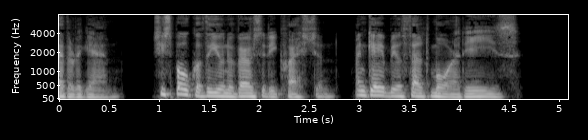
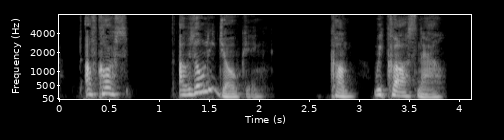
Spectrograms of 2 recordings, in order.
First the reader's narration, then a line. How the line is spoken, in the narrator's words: Miss Ivors said in a soft friendly tone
